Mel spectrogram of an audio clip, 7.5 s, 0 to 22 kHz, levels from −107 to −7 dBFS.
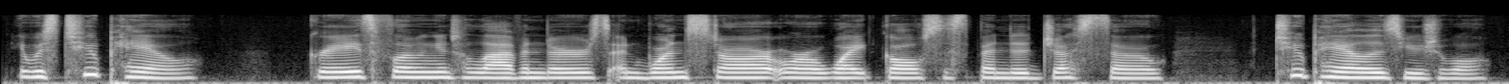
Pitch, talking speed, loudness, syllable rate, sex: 215 Hz, 160 wpm, -17 LUFS, 4.9 syllables/s, female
